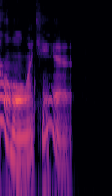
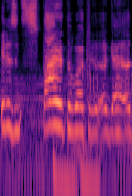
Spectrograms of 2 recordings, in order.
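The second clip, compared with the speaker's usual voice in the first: very high, swooning French diva, loud and slow; questionable French accent; 11 semitones higher, 6 dB louder, slower than usual. Acted. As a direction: gush rapturously in a hammy French accent. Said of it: "do my questionable French accent".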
